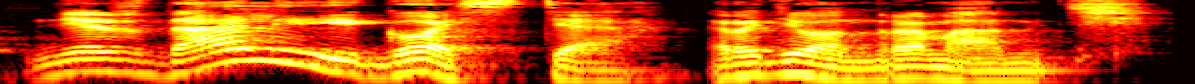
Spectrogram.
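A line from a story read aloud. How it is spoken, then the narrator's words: Laughing exclamation. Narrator (Russian): вскричал, смеясь, Порфирий Петрович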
